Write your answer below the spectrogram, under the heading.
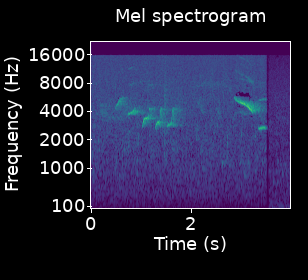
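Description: Thin, high sweet notes in a quick run of short slurred phrases, then a longer falling whistle before it cuts off; light background hiss.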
